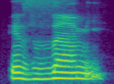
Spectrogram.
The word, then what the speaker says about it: exame: Or it can sound like S, excelente, excelente, or like a Z, exame, exame.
